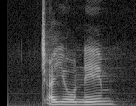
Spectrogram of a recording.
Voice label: tzutujil; golpear

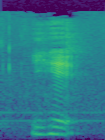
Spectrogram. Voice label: "where", Nukuoro

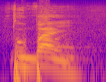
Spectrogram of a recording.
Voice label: "tubai" to grow, Yawa

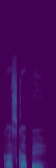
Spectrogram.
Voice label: "kasw-kape", Apatani

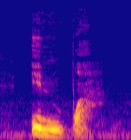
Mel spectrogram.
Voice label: fish black Tail Snapper, Aneityum

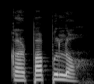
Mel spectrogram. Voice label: "karpa pwlò", Apatani

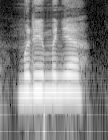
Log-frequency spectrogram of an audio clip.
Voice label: "mwri-mwza", Apatani

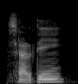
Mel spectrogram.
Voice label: "sardiñ", apatani

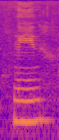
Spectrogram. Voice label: teeth, Mokilese

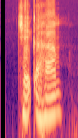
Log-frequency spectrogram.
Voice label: poqomchi; naturaleza

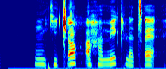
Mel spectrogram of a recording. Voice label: poqomam

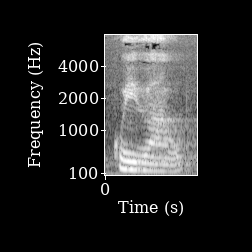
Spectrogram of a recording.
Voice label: "new", Muyuw; Lae Unitech

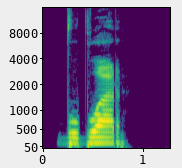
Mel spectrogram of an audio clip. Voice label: "bubwar", Mpur; terbang

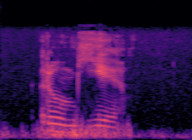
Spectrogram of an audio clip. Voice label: "ties a knot", tlacochahuaya

